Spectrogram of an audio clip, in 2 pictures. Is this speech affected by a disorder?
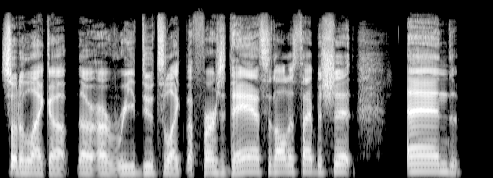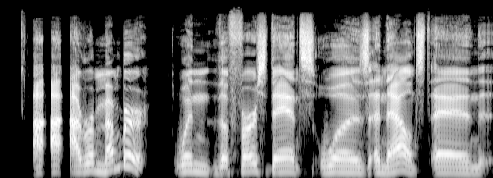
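No.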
